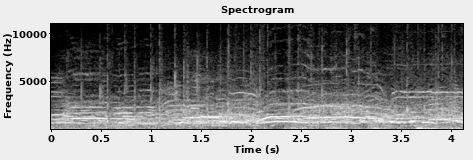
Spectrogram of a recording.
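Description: A crowd of many voices shouting and cheering at once during a football running play, growing louder about half a second in and staying loud.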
